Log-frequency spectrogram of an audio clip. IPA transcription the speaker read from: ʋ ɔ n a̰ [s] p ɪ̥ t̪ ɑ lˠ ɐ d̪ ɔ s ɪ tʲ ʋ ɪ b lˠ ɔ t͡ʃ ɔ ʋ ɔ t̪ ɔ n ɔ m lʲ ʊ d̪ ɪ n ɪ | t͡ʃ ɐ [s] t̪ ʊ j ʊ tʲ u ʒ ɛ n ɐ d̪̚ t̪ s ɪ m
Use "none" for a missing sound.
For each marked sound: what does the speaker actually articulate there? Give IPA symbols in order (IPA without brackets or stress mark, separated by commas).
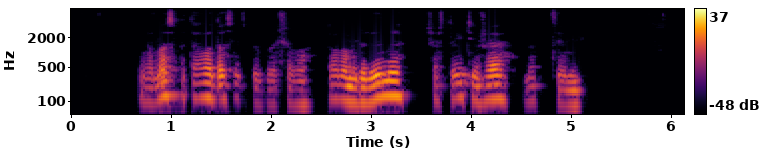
s, s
